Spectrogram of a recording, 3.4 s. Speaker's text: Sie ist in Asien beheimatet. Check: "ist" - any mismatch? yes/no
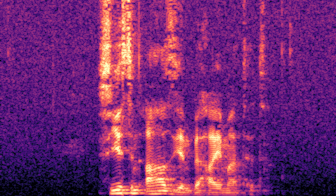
no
